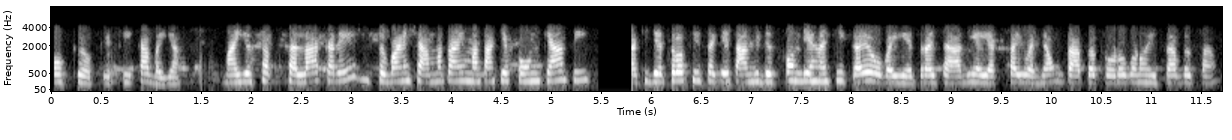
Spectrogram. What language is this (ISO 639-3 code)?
snd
